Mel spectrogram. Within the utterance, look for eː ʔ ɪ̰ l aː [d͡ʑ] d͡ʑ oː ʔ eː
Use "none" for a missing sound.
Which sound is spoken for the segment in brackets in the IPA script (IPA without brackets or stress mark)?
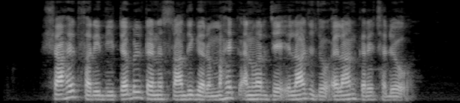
d͡ʑ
